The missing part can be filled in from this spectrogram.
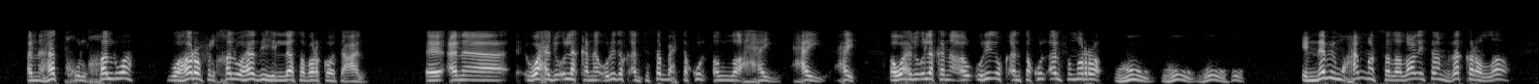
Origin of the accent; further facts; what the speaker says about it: Egypt; هذه حتى عندنا في مصر أو في الدول العربية أو في أي مكان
